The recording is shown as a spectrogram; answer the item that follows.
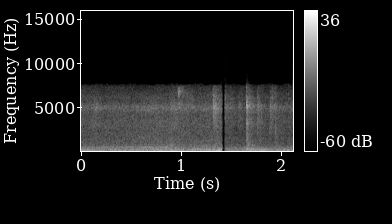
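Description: Schindler elevator's sliding doors running on their door operator, an even mechanical whir with a faint steady hum in the first second.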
